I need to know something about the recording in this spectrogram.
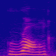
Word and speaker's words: wrong: me right wrote rap wrong or wrists everything starts with a R so the sand rap but in fact we don't pronounce the W here right and also the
